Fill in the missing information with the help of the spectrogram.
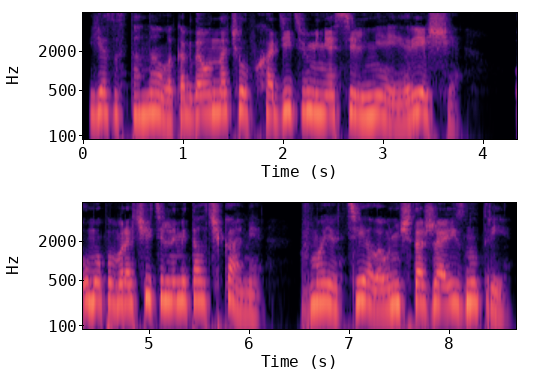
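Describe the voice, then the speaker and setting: Mellow woman reading intimately. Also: medium pitch, moderate pace. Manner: soft, intimate, sensual reading. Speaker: audiobook narrator. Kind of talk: first-person romance narration.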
